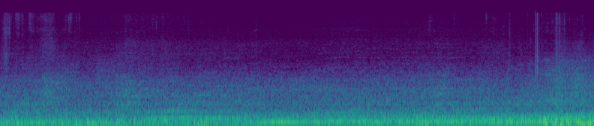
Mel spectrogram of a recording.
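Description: Car engine and road noise heard from inside the cabin while driving: a steady low rumble with an engine hum that shifts in pitch a few times and grows a little louder near the end.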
